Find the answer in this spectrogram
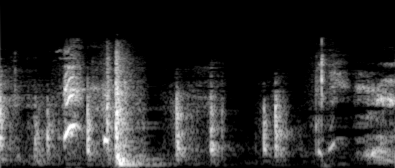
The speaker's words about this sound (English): All right, get the door. Yeah.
